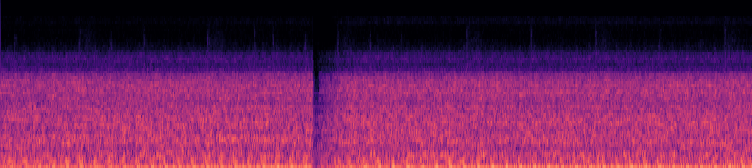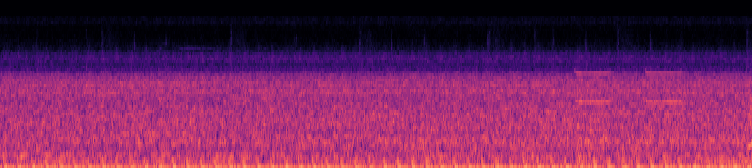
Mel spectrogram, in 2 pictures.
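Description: Car engine running steadily at idle during a sensor and actuator diagnosis, a constant loud low hum with a brief dropout near the start, no speech.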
